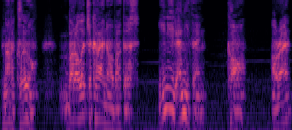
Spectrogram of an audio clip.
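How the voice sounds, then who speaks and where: An actor playing an anxious, hurried comrade calling in with news in a video game, urgent and informal. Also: male voice, medium pitch, lively intonation, bright, forceful tone, faint music behind. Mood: brisk. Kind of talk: video game cutscene acting.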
